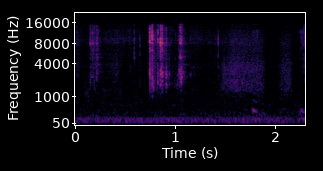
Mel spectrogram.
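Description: Handling noise: a brief cluster of scrapes and clicks about three-quarters of a second in, over a steady low hum.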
